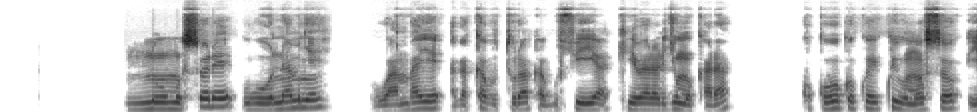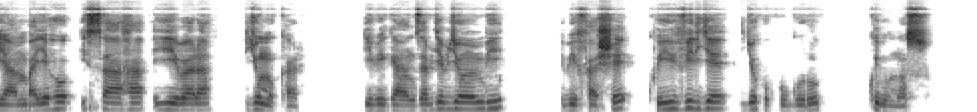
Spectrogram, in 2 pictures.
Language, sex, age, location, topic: Kinyarwanda, male, 25-35, Kigali, health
